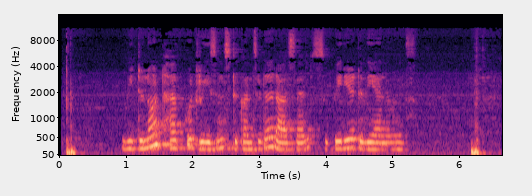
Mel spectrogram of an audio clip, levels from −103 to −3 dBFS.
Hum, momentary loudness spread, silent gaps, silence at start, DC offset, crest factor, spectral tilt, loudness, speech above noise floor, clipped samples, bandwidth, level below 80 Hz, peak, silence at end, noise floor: none; 11 LU; none; 0.1 s; under 0.1%; 16 dB; -6.5 dB/octave; -25 LUFS; 31 dB; under 0.1%; 11.5 kHz; -40 dBFS; -10 dBFS; 0.25 s; -56 dBFS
